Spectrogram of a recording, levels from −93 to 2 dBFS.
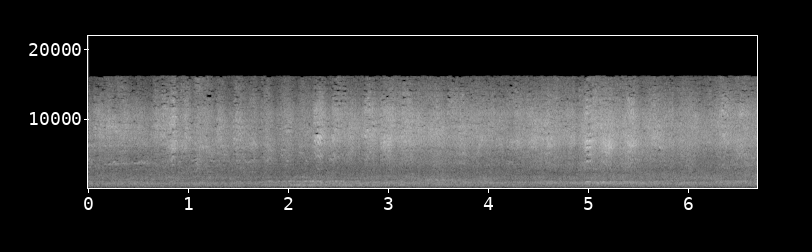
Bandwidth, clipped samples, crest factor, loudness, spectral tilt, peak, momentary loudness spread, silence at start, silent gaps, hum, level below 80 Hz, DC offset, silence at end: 16.5 kHz; under 0.1%; 18 dB; -19 LUFS; 3.5 dB/octave; -4 dBFS; 6 LU; 0 s; none; none; -80 dBFS; under 0.1%; 0 s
